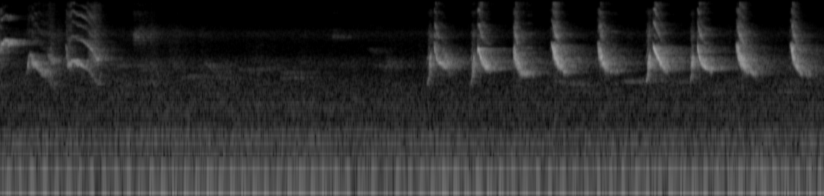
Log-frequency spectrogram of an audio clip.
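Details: Horsfield's bush lark singing: a few sharp opening notes, a quiet gap, then a series of bright, descending whistled sweeps repeated about every half second, with a constant low hum behind.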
